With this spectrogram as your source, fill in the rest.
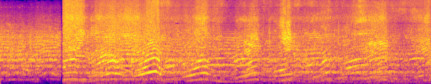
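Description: A snowmobile engine revs and races past.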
